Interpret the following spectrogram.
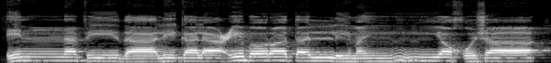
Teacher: نون مشدد ہے، غنہ کرنا ہے، فا کے بعد یا مدہ ہے، ایک الف کے برابر فا کو کھینچنا ہے، زال کو بھی کھینچنا ہے، لام اور کاف کو جلدی پڑھنا ہے۔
